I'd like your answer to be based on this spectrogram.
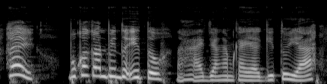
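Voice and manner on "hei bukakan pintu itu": higher, louder and fast, a rude bossy "Hei"; snapping command. Shown as a demonstration. Teacher demonstrating the rude way to order, snapping. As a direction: bark the order at them. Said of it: "jangan sambil membentak".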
